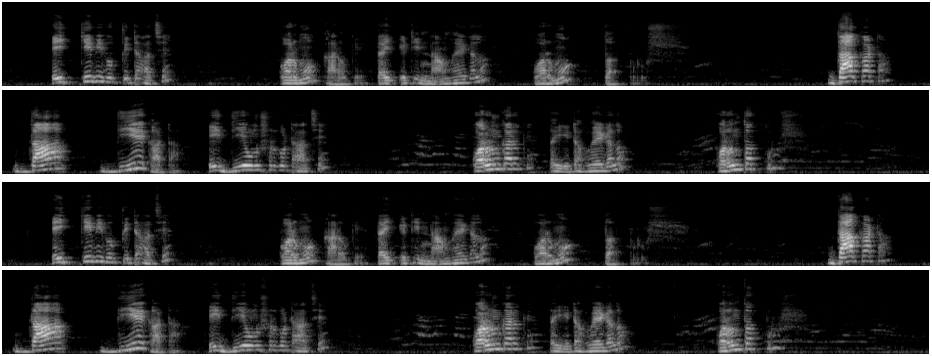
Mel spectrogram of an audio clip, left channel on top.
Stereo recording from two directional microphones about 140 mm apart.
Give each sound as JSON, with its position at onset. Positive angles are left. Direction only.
{"t": 0.4, "sound": "speech", "side_deg": 30}
{"t": 2.7, "sound": "speech", "side_deg": 30}
{"t": 8.3, "sound": "speech", "side_deg": 25}
{"t": 13.9, "sound": "speech", "side_deg": 30}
